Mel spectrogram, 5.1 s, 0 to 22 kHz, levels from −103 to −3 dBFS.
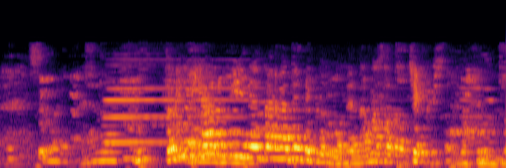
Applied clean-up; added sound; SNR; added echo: classical method WPE with log-MMSE.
